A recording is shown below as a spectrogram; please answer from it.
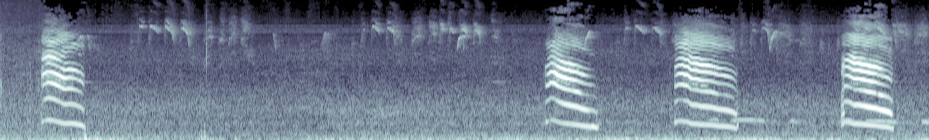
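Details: Savannah cat outdoors on a summer walk, giving four loud, sharply descending harmonic calls, one early and three in quick succession near the end, with faint high chirps from small birds in the background.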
